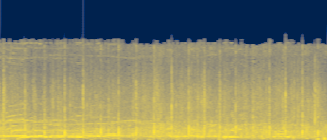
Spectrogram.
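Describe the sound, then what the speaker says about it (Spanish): Strong audience applause rings out for the first-place duo from Ixtlantepec at a violin contest prize announcement, a dense, steady wash of many hands clapping for several seconds, with voices mixed in. "le den un fuerte aplauso al primer lugar"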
